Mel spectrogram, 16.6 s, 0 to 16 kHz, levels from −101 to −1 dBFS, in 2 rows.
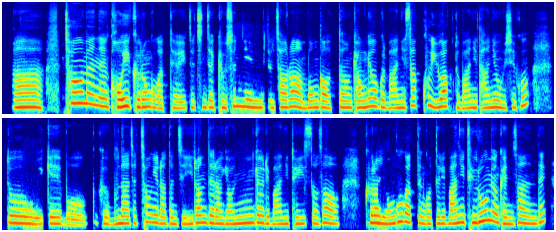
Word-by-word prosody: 아. 230 Hz, -1 st, +4 dB, 0.3 s
처음에는 345 Hz, -8 st, +3 dB
거의 240 Hz, +3 st, +6 dB
그런 240 Hz, -1 st, +1 dB
것 225 Hz, -, -2 dB
같아요. 200 Hz, +1 st, -6 dB
이제 200 Hz, +3 st, -6 dB
진짜 225 Hz, +2 st, -3 dB
교수님들처럼 225 Hz, -1 st, 0 dB
뭔가 220 Hz, +1 st, 0 dB
어떤 215 Hz, +2 st, -1 dB
경력을 230 Hz, +3 st, 0 dB
많이 205 Hz, +1 st, -2 dB
쌓고 280 Hz, +4 st, -4 dB
유학도 240 Hz, 0 st, 0 dB
많이 200 Hz, +1 st, -2 dB
다녀오시고 215 Hz, -, -2 dB, 0.4 s
또 230 Hz, -4 st, +3 dB
이게 210 Hz, 0 st, -1 dB
뭐 175 Hz, -4 st, -6 dB, 0.2 s
그 220 Hz, -, -6 dB
문화재청이라든지 220 Hz, 0 st, -2 dB
이런 240 Hz, +5 st, 0 dB
데랑 225 Hz, -3 st, 0 dB
연결이 230 Hz, +3 st, +1 dB
많이 205 Hz, +1 st, -3 dB
돼 205 Hz, +1 st, -4 dB
있어서 215 Hz, 0 st, -2 dB, 0.4 s
그런 240 Hz, -1 st, +3 dB
연구 225 Hz, +7 st, +2 dB
같은 255 Hz, -4 st, -1 dB
것들이 215 Hz, +1 st, -2 dB
많이 225 Hz, +4 st, +1 dB
들어오면 280 Hz, +4 st, +3 dB
괜찮은데 220 Hz, +3 st, -1 dB
225 Hz, 320 characters per minute, -22 LUFS, 210-245 Hz, 0.4 s, 거의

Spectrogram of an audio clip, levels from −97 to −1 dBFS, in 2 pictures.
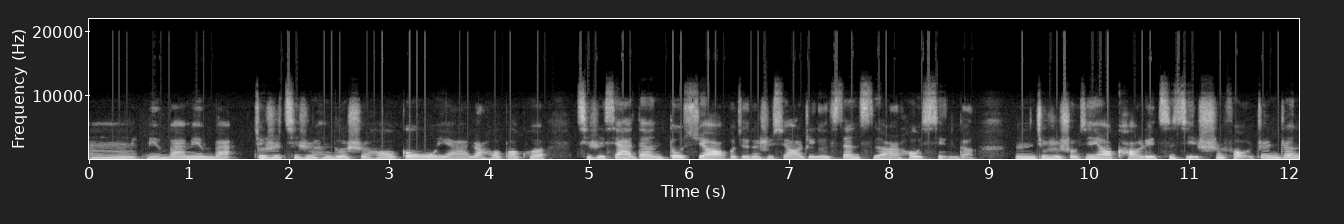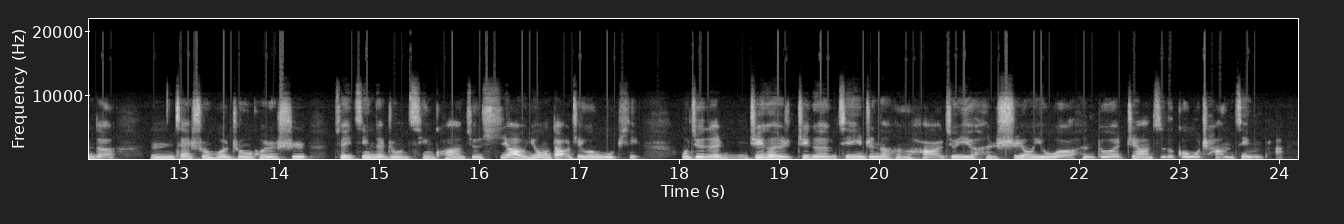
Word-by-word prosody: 嗯， 255 Hz, -6 st, -4 dB
明 225 Hz, -1 st, -5 dB
白 230 Hz, 0 st, -1 dB
明 215 Hz, -1 st, -2 dB
白。 215 Hz, -1 st, -3 dB, 0.2 s
就 275 Hz, -1 st, +1 dB
是 260 Hz, -1 st, -1 dB
其 250 Hz, -1 st, +1 dB
实 245 Hz, +2 st, -3 dB
很 240 Hz, -3 st, -5 dB
多 225 Hz, +1 st, +1 dB
时 225 Hz, -2 st, -1 dB
候 240 Hz, +1 st, -2 dB
购 260 Hz, +3 st, +3 dB
物 255 Hz, +1 st, +1 dB
呀， 215 Hz, -2 st, -4 dB
然 215 Hz, -, -1 dB
后 225 Hz, 0 st, -3 dB
包 235 Hz, +1 st, -1 dB
括 230 Hz, -1 st, -2 dB, 0.3 s
其 225 Hz, -, +2 dB
实 230 Hz, +1 st, -1 dB
下 245 Hz, +1 st, +3 dB
单 235 Hz, 0 st, -1 dB
都 270 Hz, +3 st, +2 dB
需 275 Hz, +1 st, -1 dB
要 235 Hz, -6 st, +6 dB
我 -, -, -2 dB
觉 205 Hz, -1 st, -4 dB
得 220 Hz, +1 st, -5 dB
是 230 Hz, +1 st, -5 dB
需 230 Hz, 0 st, -2 dB
要 220 Hz, -1 st, +1 dB
这 210 Hz, 0 st, -4 dB
个 200 Hz, -1 st, -2 dB
三 235 Hz, +4 st, -1 dB
思 255 Hz, +1 st, +1 dB
而 200 Hz, -8 st, -1 dB
后 235 Hz, -2 st, +1 dB
行 205 Hz, -4 st, -1 dB
的。 200 Hz, -, -8 dB, 0.4 s
嗯， 215 Hz, 0 st, -1 dB
就 245 Hz, +3 st, +1 dB
是 240 Hz, -1 st, -1 dB
首 210 Hz, -3 st, 0 dB
先 240 Hz, +4 st, -2 dB
要 250 Hz, -1 st, +4 dB
考 225 Hz, -4 st, +1 dB
虑 220 Hz, +2 st, +1 dB
自 225 Hz, +3 st, +1 dB
己 215 Hz, -5 st, 0 dB
是 290 Hz, +8 st, +1 dB
否 275 Hz, -5 st, -1 dB
真 265 Hz, +5 st, -3 dB
正 295 Hz, -4 st, +1 dB
的， 210 Hz, -, -5 dB, 0.3 s
嗯， 215 Hz, -1 st, -1 dB
在 230 Hz, +2 st, +3 dB
生 240 Hz, +1 st, +1 dB
活 225 Hz, -3 st, +1 dB
中， 220 Hz, +2 st, -2 dB
或 235 Hz, +2 st, -3 dB
者 220 Hz, -1 st, +1 dB
是 220 Hz, -1 st, +2 dB, 0.2 s
最 275 Hz, -2 st, +2 dB
近 275 Hz, +2 st, +1 dB
的 215 Hz, -5 st, +2 dB
这 190 Hz, -, -7 dB
种 200 Hz, -2 st, -1 dB
情 195 Hz, -2 st, -1 dB
况， 225 Hz, -1 st, -2 dB
就 220 Hz, +1 st, -3 dB
需 225 Hz, +8 st, -2 dB
要 295 Hz, -7 st, +8 dB
用 295 Hz, +6 st, +1 dB
到 -, -, +4 dB
这 210 Hz, -, -1 dB
个 200 Hz, -1 st, +1 dB
物 200 Hz, 0 st, +1 dB
品。 200 Hz, +2 st, -10 dB, 0.4 s
我 220 Hz, -, +1 dB
觉 220 Hz, +1 st, +4 dB
得 255 Hz, +4 st, +2 dB, 0.3 s
这 300 Hz, +7 st, +6 dB
个 250 Hz, -7 st, +5 dB
这 250 Hz, +2 st, 0 dB
个 235 Hz, -2 st, +1 dB
建 225 Hz, +4 st, +1 dB
议， 230 Hz, -, +2 dB
真 225 Hz, 0 st, +1 dB
的 230 Hz, 0 st, -1 dB
很 215 Hz, -3 st, -6 dB
好， 205 Hz, -, -1 dB
就 195 Hz, +5 st, -2 dB
也 215 Hz, -4 st, +2 dB
很 210 Hz, -1 st, -8 dB
适 275 Hz, +6 st, +6 dB
用 250 Hz, -4 st, +1 dB
于 215 Hz, -, +1 dB
我 205 Hz, -3 st, 0 dB
很 200 Hz, -5 st, -4 dB
多 215 Hz, +2 st, -2 dB
这 235 Hz, +2 st, -4 dB
样 205 Hz, -2 st, -1 dB
子 210 Hz, -3 st, -3 dB
的 185 Hz, -, -7 dB
购 220 Hz, +4 st, -1 dB
物 220 Hz, -1 st, +1 dB
场 205 Hz, -1 st, -3 dB
景 200 Hz, -6 st, -3 dB
吧。 -, -, -14 dB
225 Hz, 275 characters per minute, -24 LUFS, 215-245 Hz, 0.4 s, 要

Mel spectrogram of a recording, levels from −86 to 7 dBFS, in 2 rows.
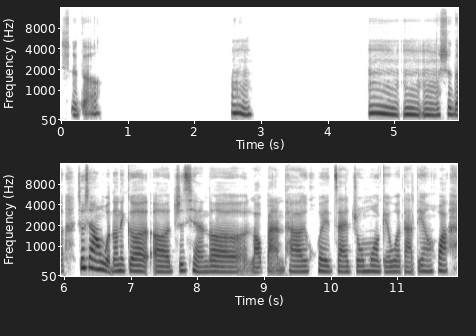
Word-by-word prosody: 是 195 Hz, -, -10 dB
的。 240 Hz, +4 st, -9 dB, 2.0 s
嗯。 235 Hz, -5 st, -1 dB, 1.7 s
嗯 240 Hz, -5 st, +2 dB
嗯 210 Hz, -2 st, 0 dB
嗯， 195 Hz, -1 st, -3 dB
是 215 Hz, +1 st, -4 dB
的。 190 Hz, -2 st, -3 dB, 0.2 s
就 300 Hz, -, +6 dB
像 270 Hz, -5 st, +7 dB
我 190 Hz, -5 st, +3 dB
的 190 Hz, -, 0 dB
那 200 Hz, +1 st, +1 dB
个， 190 Hz, -2 st, +3 dB
呃， 170 Hz, -1 st, +1 dB
之 205 Hz, +3 st, -2 dB
前 195 Hz, -7 st, 0 dB
的 170 Hz, -1 st, 0 dB
老 155 Hz, +1 st, 0 dB
板， 155 Hz, -, -2 dB
他 175 Hz, -1 st, -1 dB
会 185 Hz, -1 st, -1 dB
在 175 Hz, -2 st, 0 dB
周 180 Hz, +1 st, -3 dB
末 185 Hz, 0 st, -1 dB
给 170 Hz, -1 st, -6 dB
我 175 Hz, +1 st, -1 dB
打 165 Hz, -2 st, -3 dB
电 185 Hz, -1 st, -4 dB
话， 195 Hz, -1 st, +2 dB
190 Hz, 150 characters per minute, -21 LUFS, 175-210 Hz, 2.0 s, 像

